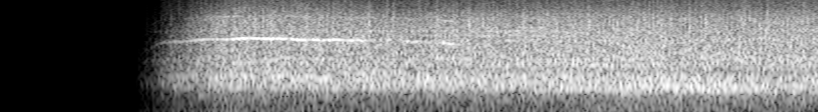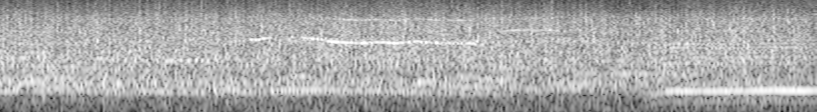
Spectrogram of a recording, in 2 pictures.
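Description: A large crowd applauding and cheering, with a few high whistles, cutting in suddenly about half a second in. It is the crowd opening of a record.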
